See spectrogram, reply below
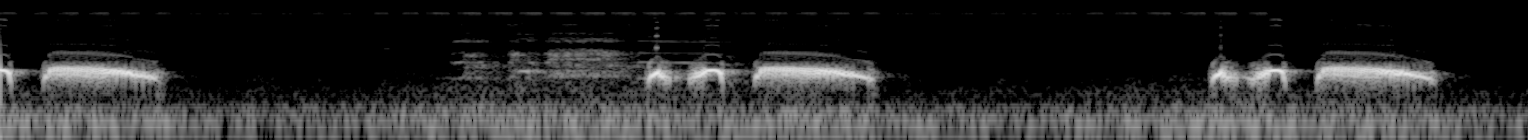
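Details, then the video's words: Female spotted dove calling the male: a drawn-out coo, then two phrases of paired short notes each followed by a long mellow coo, about three seconds apart. A faint rustle is heard between the first two calls. "TEKUKUR BETINA MEMANGGIL JANTAN"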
